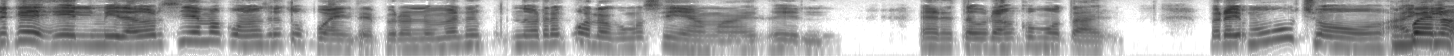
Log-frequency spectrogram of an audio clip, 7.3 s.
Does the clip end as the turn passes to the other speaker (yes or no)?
no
